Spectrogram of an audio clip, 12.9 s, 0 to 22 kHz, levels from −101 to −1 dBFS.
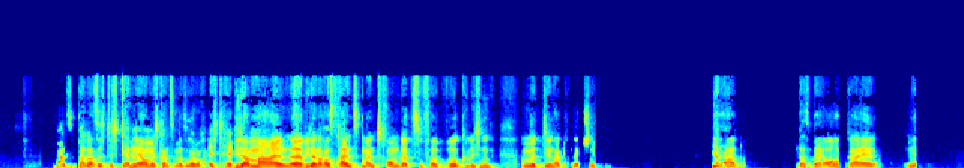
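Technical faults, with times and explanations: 1.79 to 11.47 s, clock drift buffer slips: a click recurs every 3.54 s, about four in all, while sound is present. The likely cause is two unsynchronised clocks roughly 100 ppm apart, so a buffer periodically drops or repeats a few samples.
2.03, 3.07 to 3.09, 4.82, 7.36 and 12.19 to 12.21 s, compressed frames skipped: the sound jumps ahead with a smeared blip. Whole 26.1 ms frames went unplayed, losing roughly 0.2, 0.5, 0.1, 0.1 and 0.7 s of audio respectively.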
